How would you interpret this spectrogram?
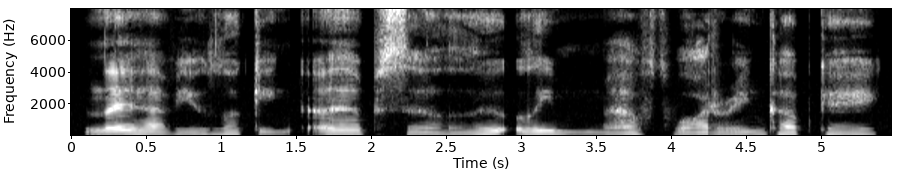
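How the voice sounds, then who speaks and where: A woman's voice: deep voice, warm tone, dry recording. A woman playing a taunting, playful, predatory vampire in an ASMR roleplay, with a teasing, mocking drawl. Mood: teasing, gloating. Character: taunting, playful, predatory vampire gloating over a captive hunter. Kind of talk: ASMR roleplay audio drama.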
